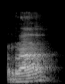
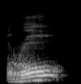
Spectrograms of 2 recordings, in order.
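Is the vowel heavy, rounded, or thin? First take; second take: thin; rounded. First: The syllable has a thin, light a vowel. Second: The syllable has a rounded o vowel. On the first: "Ada baca dengan ra, ah, bukan ini yang benar" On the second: "Ada yang baca dengan ro, ah, pakai o, itu juga tidak benar"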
